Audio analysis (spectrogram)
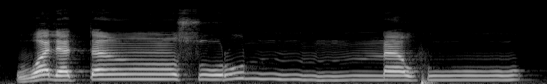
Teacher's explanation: وَلَتَنْسُ، را نون پیش رن، نون زبر نا، ہا الٹا پیش ہو، الٹا پیش کو تھوڑا کھینچ کر کے پڑھتے ہیں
